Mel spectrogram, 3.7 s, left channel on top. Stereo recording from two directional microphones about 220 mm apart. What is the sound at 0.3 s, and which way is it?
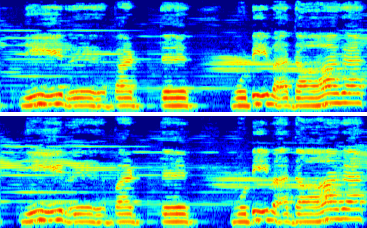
Music, 20° left (ahead or behind).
